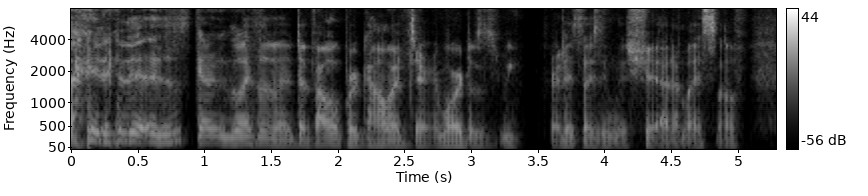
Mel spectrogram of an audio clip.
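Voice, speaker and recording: A man speaks at a fairly low pitch with lively intonation and a moderate pace. The recording is very clean, with a silent background. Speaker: YouTuber commenting on own old video. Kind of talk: casual commentary. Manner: animated.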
